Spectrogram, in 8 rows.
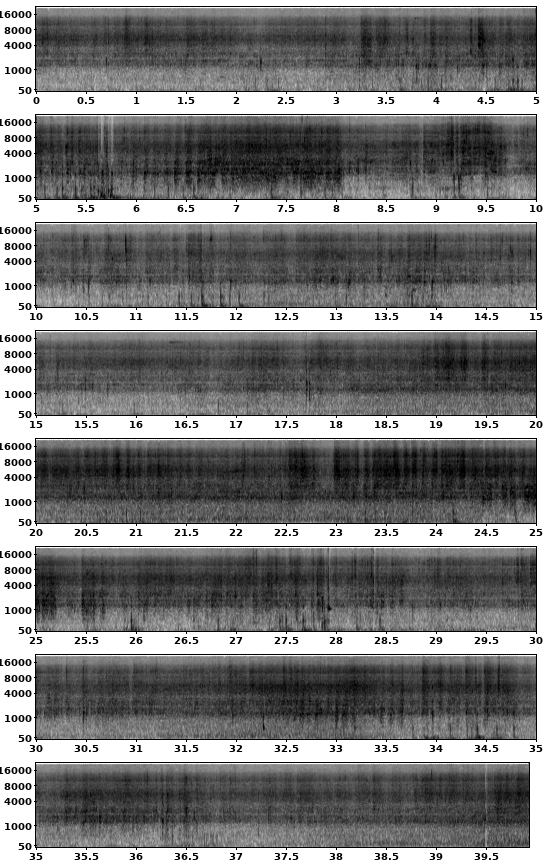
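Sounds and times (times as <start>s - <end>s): bike tyre and trail noise: 0.0s - 39.9s
tyres crackling through mud: 0.2s - 15.7s.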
